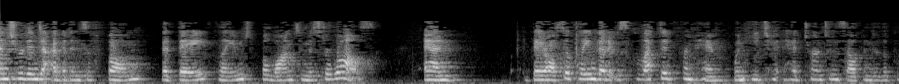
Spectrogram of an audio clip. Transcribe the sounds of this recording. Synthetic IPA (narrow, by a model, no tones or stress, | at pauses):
ɛ̃nt͡ʃə˞ɾɪ̃ntʉʔɛvɨɾɨ̃nsʌv̥fõʊ̃nðɨt̪̚ðeɪkʰl̥ẽɪ̃mbəlɔ̃ŋtʰɨmɪstə˞wɔlˠz̥ | ɨ̃n | ðeɪɔlˠsoʊkʰl̥ẽɪ̃mðɨɾɨʔ̚wʌz̥kʰəlɛk̚tɨd̥fɹʌ̃mɪ̃mwə̃niɨd̚tʰɜ̃˞nd̚hɨ̃m̩sɛlˠfɪ̃ntʉðəpʰ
